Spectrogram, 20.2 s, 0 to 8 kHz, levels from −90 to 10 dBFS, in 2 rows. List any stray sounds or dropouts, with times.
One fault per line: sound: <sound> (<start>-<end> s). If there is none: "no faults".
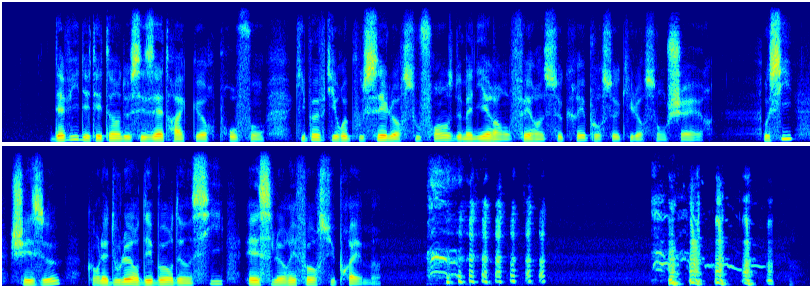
sound: laugh (15.4-17.0 s)
sound: laugh (18.2-19.8 s)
